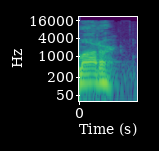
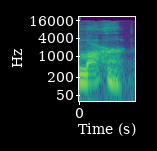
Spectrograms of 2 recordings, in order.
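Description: First: The T is pronounced like a D. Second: The T is replaced by a glottal stop. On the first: "he's turned the T's into a D" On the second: "there's a glottal pop where the T gets removed completely"

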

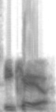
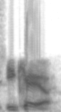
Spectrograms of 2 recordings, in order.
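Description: First: The name is said the Swedish way. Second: The name is said the Swedish way.

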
